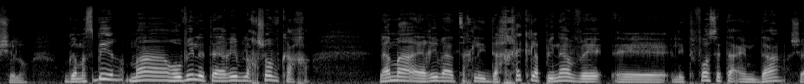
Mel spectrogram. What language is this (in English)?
Hebrew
